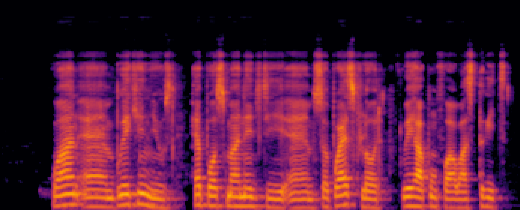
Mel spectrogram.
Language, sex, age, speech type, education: Nigerian Pidgin, male, 30-45, spontaneous, tertiary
